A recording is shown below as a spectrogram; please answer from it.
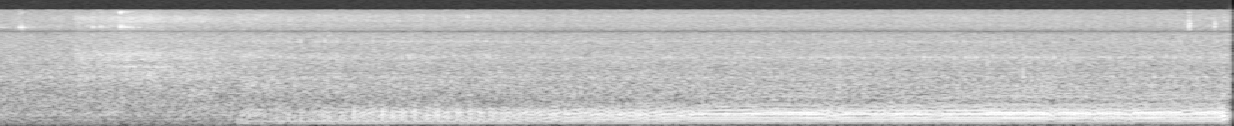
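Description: Domestic cat growling: a low, steady rumble that starts about a second in and slowly grows louder.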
